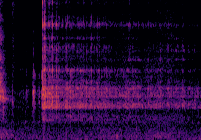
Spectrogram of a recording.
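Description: Small plastic tail rotor of a Transformers Whirl helicopter toy flicked by a finger with a click, then spinning freely with a faint, steady high whir that slowly fades.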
